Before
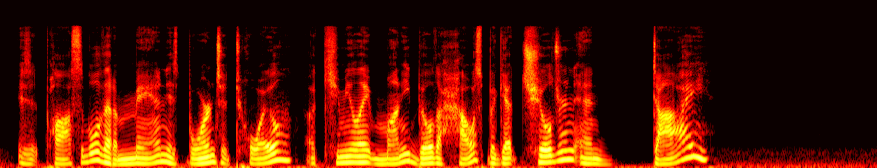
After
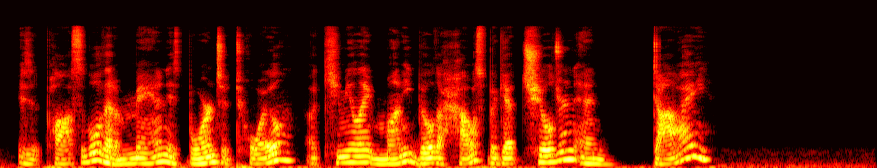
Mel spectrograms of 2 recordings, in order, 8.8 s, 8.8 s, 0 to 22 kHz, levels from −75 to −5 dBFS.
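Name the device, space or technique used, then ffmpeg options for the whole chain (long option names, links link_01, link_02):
double-tracked vocal: -filter_complex "[0:a]asplit=2[link_01][link_02];[link_02]adelay=33,volume=-13dB[link_03];[link_01][link_03]amix=inputs=2:normalize=0,flanger=delay=18:depth=3.3:speed=0.53,volume=3dB"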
